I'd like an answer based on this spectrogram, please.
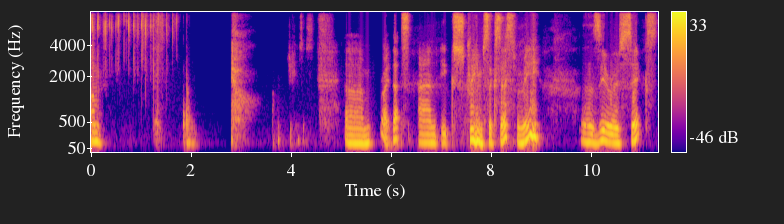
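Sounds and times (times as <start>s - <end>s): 
speech: 0.0s - 0.3s, 5.1s - 9.1s, 9.8s - 11.3s
dice being rolled: 0.0s - 2.0s.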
